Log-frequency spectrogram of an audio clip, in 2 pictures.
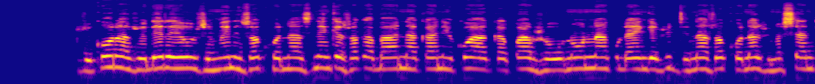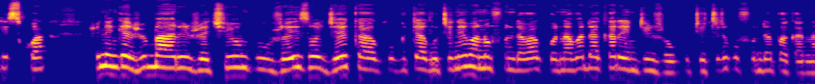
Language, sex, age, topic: Ndau, male, 36-49, education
